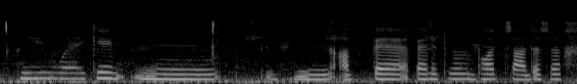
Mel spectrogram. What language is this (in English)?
Urdu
